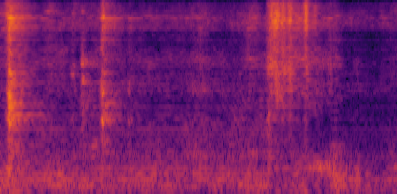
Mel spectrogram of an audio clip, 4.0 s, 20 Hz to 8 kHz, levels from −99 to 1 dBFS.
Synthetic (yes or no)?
yes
